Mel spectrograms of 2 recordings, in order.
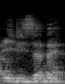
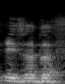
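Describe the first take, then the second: First: The th is said as a plain t sound. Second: The th is said as an English th sound. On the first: The speaker calls it wrong. "c'est pas Elisabeth" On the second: The speaker calls it right. "c'est Elisabeth"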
